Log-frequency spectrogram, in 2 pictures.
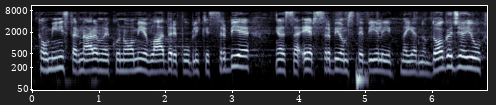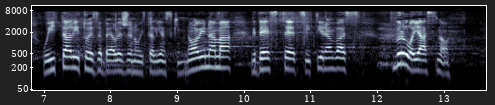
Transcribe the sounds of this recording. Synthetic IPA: kaominist̪aɾnaːɾaʋnoeko̞no̞mije̞vlˠaːd̪eɾe̞publike̞sr̩bije̞ | saʔeɾsr̩bijo̞mst̪e̞biːlinajɛd̪no̞md̪o̞ɡad͡ʑaju | uit̪aːlijit̪o̞je̞zabe̞le̞ʒe̞nouit̪alijanskimno̞ʋinamaɡd̪est̪e̞t̪sit̪iɾamʋas | ʋr̩lˠo̞jasno̞

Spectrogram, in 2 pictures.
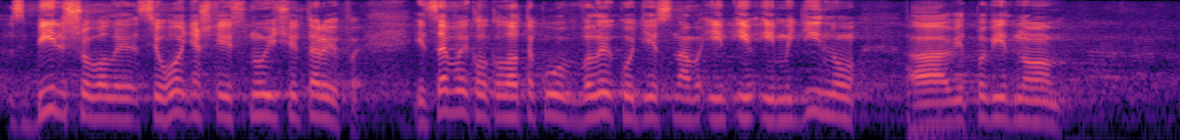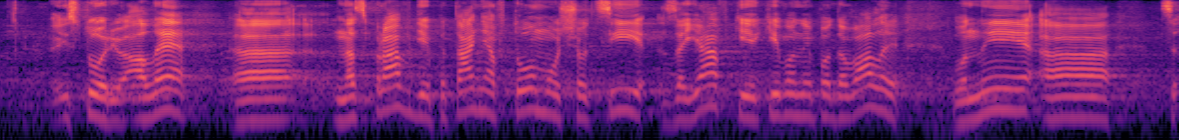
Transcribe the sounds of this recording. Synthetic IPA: zʲbʲilʲʃʊʋɐlˠɪsʲɔɦɔdʲnʲiʃnʲiisnujʊt͡ʃʲit̪ɐɾɪfɪ | it̪sɛʋɪklˠɪkɐlˠɔt̪ɐkuʋelˠɪkʊdʲijsʲnɔʔimedʲijnʊ | ʋʲid̪̚pɔʋʲid̪nɔ | ist̪ɔɾʲijʊɐlˠɛ | nɐspɾɑwdʲipɪt̪ɑnʲːɐwt̪ɔmʊʃt͡ʃɔt͡sʲizɐjɑwkɪjɐkʲiʋɔnɪpɔd̪ɐʋɑlˠɪ | ʋɔnɪ | ɛ

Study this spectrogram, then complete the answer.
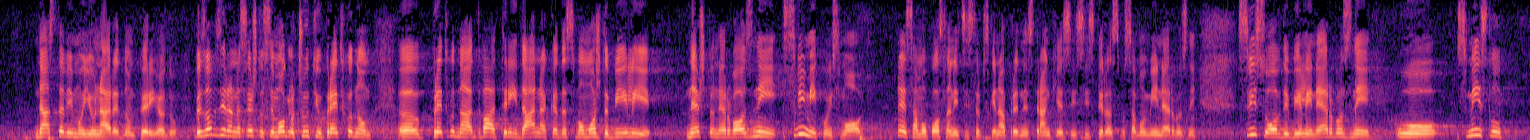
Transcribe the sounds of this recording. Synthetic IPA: nast̪aʋimo̞iunaːɾe̞d̪nompe̞ɾio̞d̪u | be̞zo̞bziɾanasʋeʃt̪o̞se̞mo̞ɡlo̞t͡ʃut̪iupɾe̞ːt̪xo̞d̪nom | pɾeːt̪xo̞d̪nad̪ʋaːt̪ɾiːd̪aːnakad̪asmo̞mo̞ʒd̪abiːli | ne̞ʃt̪o̞ne̞ɾʋo̞zniisʋimiːko̞jismooːʋd̪e | ne̞samoupo̞slˠanit̪sisr̩pske̞napɾe̞d̪ne̞st̪ɾaŋkeasesist̪iɾasmosamo̞mine̞ɾʋo̞zni | sʋisuoːʋd̪ebiːline̞ɾʋo̞zni | usmiːslˠu

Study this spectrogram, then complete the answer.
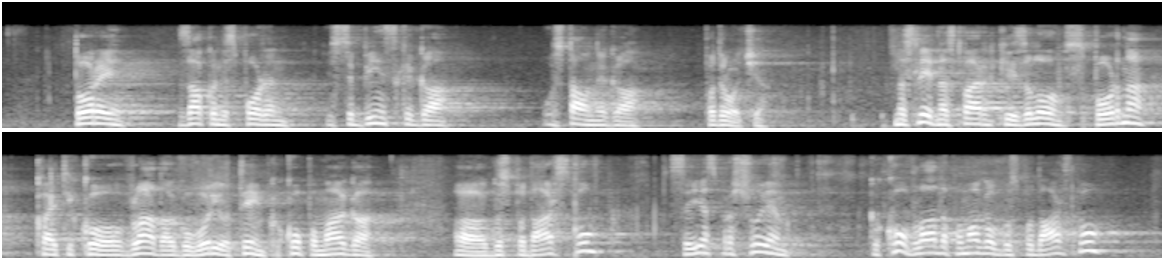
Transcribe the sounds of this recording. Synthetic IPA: t̪oːɾɛjzaːkɔnjɛspoːɾɛnissɛbinskɛɡa | ust̪awnɛɡapɔd̪ɾoːt͡ʃja | nasleːd̪nast̪ʋaːɾkijɛzɛlospoːɾnakʰajt̪ikʰɔʋlaːd̪aɡɔʋɔɾiɔt̪emkakoːpɔmaːɡa | ɡɔspɔd̪aːɾst̪ʋu | sɛjɛspɾaʃuːjɛm | kakoːʋlaːd̪apɔmaːɡaɡɔspɔd̪aːɾst̪ʋu

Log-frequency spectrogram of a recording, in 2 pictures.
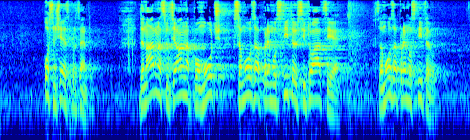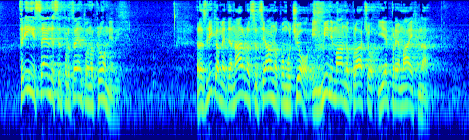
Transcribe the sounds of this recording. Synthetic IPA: oːsəmin̩ʃeːd̪ɛsɛt̪pɾɔtsɛ̰̃nt̪ɔw | d̪ɛnaːɾnasɔt̪siaːlnapɔmoːt͡ʃsamoːzapɾɛmɔst̪iːt̪ɛwsit̪uaːt̪sijɛ̰ | samoːzapɾɛmɔst̪it̪ɛw | t̪ɾiinsed̪ənd̪ɛsɛt̪̚pɾɔt̪sɛnt̪ɔwnakloːnjɛ̰nḭx | ɾazliːkamɛd̪ːɛnaːɾnɔsɔt̪sijaːlnɔpɔmɔt͡ʃjoːʔinminimaːlnɔplaːt͡ʃɔjɛpɾɛmajxna̰

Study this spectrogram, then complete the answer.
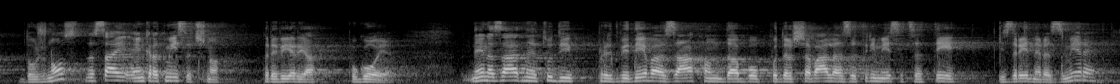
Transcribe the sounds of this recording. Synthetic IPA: d̪ɔwʒnoːst̪d̪asajɛŋkɾat̪meːsɛt͡ʃnɔ | pɾɛʋeːɾjapɔɡoːjɛ̰ | nɛnazaːd̪nɛt̪uːd̪ipɾɛd̪ʋid̪eːʋazaːkɔnd̪abopɔd̪alʃɛʋaːlazat̪ɾimeːsɛsɛt̪e | izɾeːd̪nɛɾazmeːɾɛ

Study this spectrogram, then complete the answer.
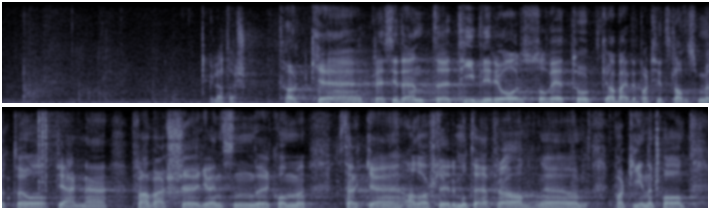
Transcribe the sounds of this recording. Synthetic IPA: ɑ̰t̪ʰ | t̪ʰɑkpʰɾɛsɪd̪ɛnt̪t̪ʰiːd̪lɪəɾəɪoːɾsɔʋeːt̪ʰuːkɑɾbæɪd̪əɾpɑʈʰiːət̪slɑnd̪smøːt̪ʰəɔfjæːɳə | fɾɑːʋæʂɡɾɛnsn̩d̪ɛkʰɔmːst̪æɾkəɑːd̪ɑʂləɾmʊt̪̚d̪ɛfɾɑ | pʰɑʈʰiːənəpʰɔ

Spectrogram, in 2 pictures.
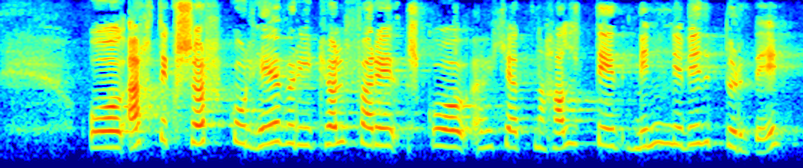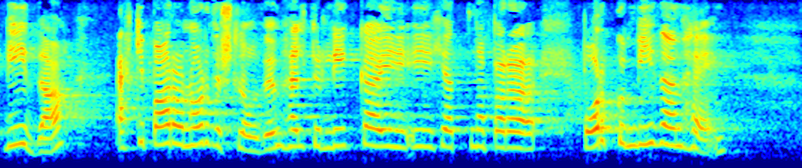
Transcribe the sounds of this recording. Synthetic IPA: ɔɣa̰r̥t̪eksœr̥kowlɦɛvʏɾicʰœlfaːɾɪðskɔçɛt̪nahalt̪ɪðmɪnːɪvɪðpʏɾðɪ | viːða | ʔɛhcɪpaːɾaːwnɔɾðʏst̪loːwðʏmɦɛl̪t̪ʏɾliːkaiːçɛt̪napaːɾapɔɾkʏmviːðaʏmɦeːjm

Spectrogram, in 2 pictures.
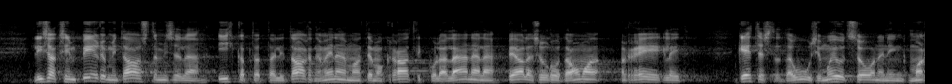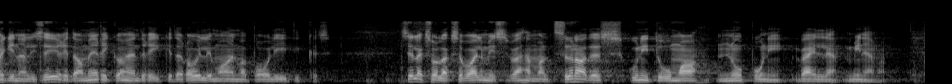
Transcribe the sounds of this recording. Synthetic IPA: lisɑksimpe̞ːɾiumit̪ɑost̪ɑmise̞le̞ihkɑb̥̚t̪o̞t̪ːˑɑlit̪ːˑɑːrneve̞ne̞mɑd̪̥e̞mo̞krɑːt̪ˑlikːule̞læːne̞le̞pe̞ɑle̞suɾud̪ɑo̞mɑ | re̞ːɡ̥le̞jd̪̥ | ke̞ht̪e̞st̪ɑd̪̥ɑuːsimɤ̞jut̪so̞ːne̞niŋɡ̥mɑrɡinɑlise̞ːɾid̪̥ɑɑme̞ːɾikːˑɑyɦe̞nd̪̥riːkːˑid̪̥e̞ɾo̞lʲːimɑːilmɑpo̞lʲiːt̪ˑikːˑɑs | se̞lːe̞kso̞le̞ksevɑlʲmisvæɦemɑlt̪sɤnɑd̪̥e̞skunʲit̪umɑnupːunʲḭvælʲjɑ̰minḛmɑ̰

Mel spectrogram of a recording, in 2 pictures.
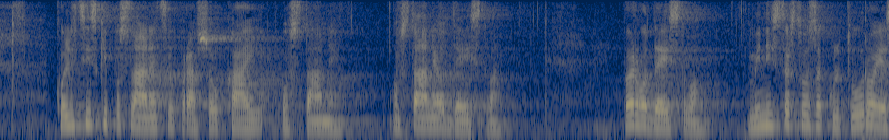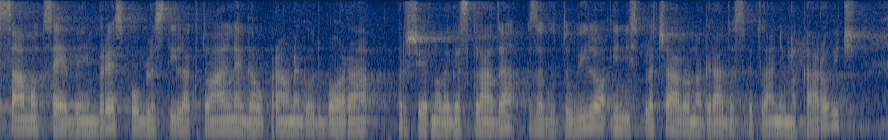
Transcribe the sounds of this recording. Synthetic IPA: kɔalit̪siːskipɔslaːnɛt̪sjɛwpɾʔaːʃawkaj | ɔst̪aːnɛɔd̪ːɛjst̪ʋa | pəɾʋɔd̪ɛjst̪ʋɔ | miniːst̪əɾst̪ʋɔzakult̪uːɾɔjɛsaːmɔːt̪sɛːbɛinbɾɛspɔːblast̪iːlaːkt̪uaːlnɛɡaupɾʔaːwnɛɡaɔd̪bɔːɾa | pɾɛʃeːɾnɔʋɛɡasklaːd̪azaɡɔt̪ɔʋiːlɔʔinisplat͡ʃaːlɔnaɡɾaːd̪ɔsʋɛt̪laːnimakaːɾɔʋit͡ʃ

